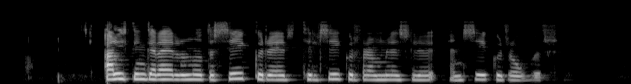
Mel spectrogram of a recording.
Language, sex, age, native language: Icelandic, female, 20-29, Icelandic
